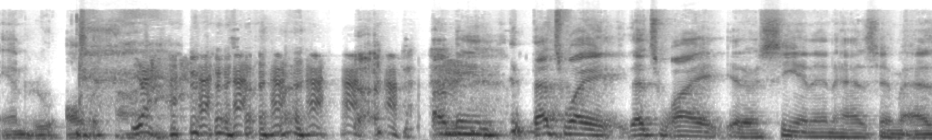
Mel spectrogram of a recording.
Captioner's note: laughter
